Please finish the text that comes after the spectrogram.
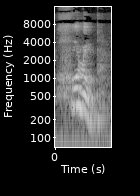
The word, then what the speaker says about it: hulub: Alors, maintenant, une nouvelle lettre qu'on ne prononce pas en français. C'est hulub. Hulub. Très bien. Hulub. Mais pas le r. Il est très doux.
